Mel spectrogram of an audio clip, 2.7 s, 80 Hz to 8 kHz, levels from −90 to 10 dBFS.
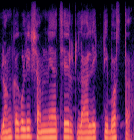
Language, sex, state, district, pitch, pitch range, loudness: Bengali, male, West Bengal, Cooch Behar, 135 Hz, 130-145 Hz, -15 LUFS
